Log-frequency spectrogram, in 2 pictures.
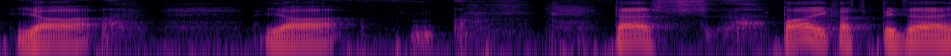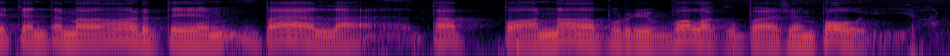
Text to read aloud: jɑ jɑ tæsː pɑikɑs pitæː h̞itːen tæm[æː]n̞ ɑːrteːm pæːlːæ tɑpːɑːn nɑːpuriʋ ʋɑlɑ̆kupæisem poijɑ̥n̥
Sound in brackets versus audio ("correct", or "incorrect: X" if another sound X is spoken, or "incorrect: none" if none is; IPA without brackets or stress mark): incorrect: æ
